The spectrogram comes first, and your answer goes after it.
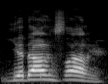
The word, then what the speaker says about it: Yadong Song: I th- I think it's pronounced the other way. It's like Zhang Wei Li, but Yadong Song.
